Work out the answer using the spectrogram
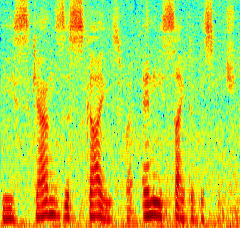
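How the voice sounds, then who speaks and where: A man's voice: a little high, unhurried. A man narrating a scripted story for an audio drama. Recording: noisy, rain and thunder effects behind.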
